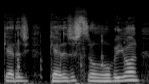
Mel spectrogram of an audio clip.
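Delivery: hushed conspiratorial whisper. Retold or imitated. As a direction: keep it low and sneaky. Whispered plan in class.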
